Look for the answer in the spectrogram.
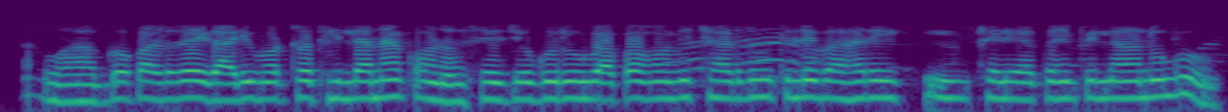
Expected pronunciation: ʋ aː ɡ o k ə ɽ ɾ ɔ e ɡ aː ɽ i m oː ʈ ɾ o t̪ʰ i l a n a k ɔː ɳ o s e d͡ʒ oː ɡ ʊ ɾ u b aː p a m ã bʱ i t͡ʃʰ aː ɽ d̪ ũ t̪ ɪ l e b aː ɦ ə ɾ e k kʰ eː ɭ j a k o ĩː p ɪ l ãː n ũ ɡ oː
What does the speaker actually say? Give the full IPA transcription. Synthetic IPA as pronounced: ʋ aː ɡ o k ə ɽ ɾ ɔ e ɡ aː ɽ i m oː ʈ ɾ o t̪ʰ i l a n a k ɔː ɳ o s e d͡ʒ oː ɡ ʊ ɾ u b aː p a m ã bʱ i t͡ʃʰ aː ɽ d̪ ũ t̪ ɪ l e b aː ɦ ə ɾ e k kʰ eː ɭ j a k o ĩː p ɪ l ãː n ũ ɡ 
